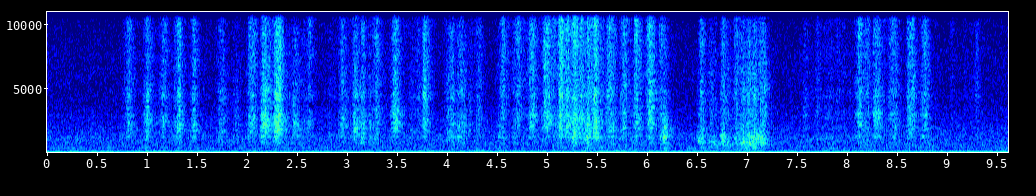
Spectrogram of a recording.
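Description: Quiet scratchy strokes of a painting tool dragging acrylic paint across a canvas board. They come in short quick runs with pauses between, and the longest, loudest rasp comes about five seconds in.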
